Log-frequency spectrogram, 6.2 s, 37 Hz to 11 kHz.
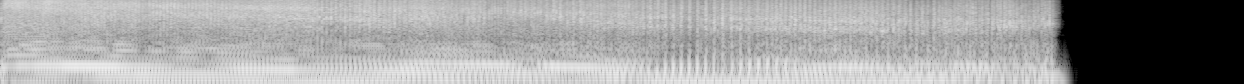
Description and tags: Reece Drop (Without Delay) 2
Stab, Electric-Dance-Music, DRM, Snare, Analog, Synthesizer, Kick, Electronic, Bass, 4x4-Records, Synth, Closed, 1, Sample, Off-Shot-Records, House, Beat, Drum, TR-606, EDM, Open, Loop, Drums, Vermona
